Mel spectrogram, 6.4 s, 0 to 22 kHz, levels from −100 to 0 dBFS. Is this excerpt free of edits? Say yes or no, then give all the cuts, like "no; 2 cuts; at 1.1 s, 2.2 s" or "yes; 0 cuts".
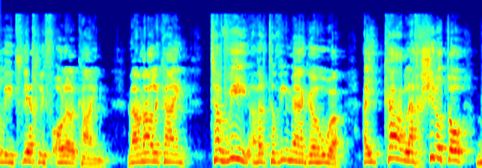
yes; 0 cuts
